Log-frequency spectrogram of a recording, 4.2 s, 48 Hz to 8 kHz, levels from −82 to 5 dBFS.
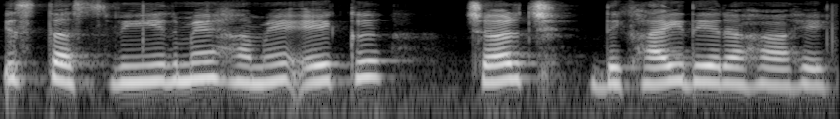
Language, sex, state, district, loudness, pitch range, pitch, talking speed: Hindi, female, Madhya Pradesh, Bhopal, -16 LUFS, 225-265 Hz, 245 Hz, 145 wpm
